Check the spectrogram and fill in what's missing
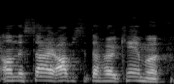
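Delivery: usual speaking voice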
